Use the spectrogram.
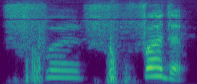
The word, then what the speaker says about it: further: further. further. அவ்வளவுதான். இந்த ஆரும் silent, இந்த ஆரும் சைலண்ட்.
